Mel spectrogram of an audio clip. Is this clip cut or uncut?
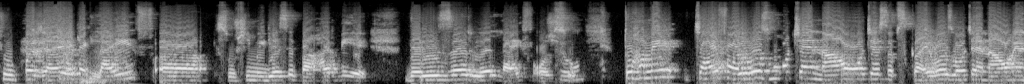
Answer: cut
